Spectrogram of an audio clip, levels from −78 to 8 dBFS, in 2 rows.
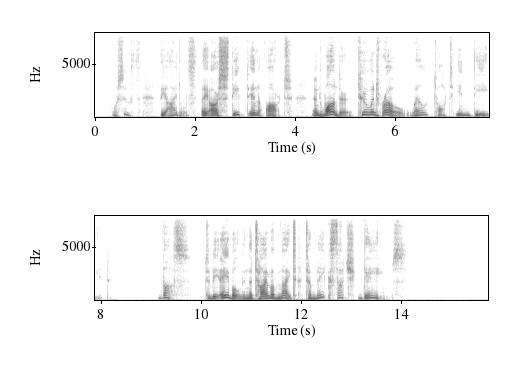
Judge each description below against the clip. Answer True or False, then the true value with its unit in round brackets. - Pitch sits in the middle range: True (175 Hz)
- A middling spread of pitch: False (6.4 semitones)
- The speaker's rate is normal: False (110 wpm)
